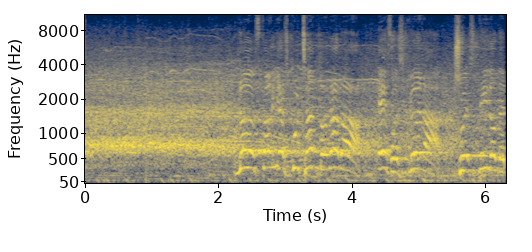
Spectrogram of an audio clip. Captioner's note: cheering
